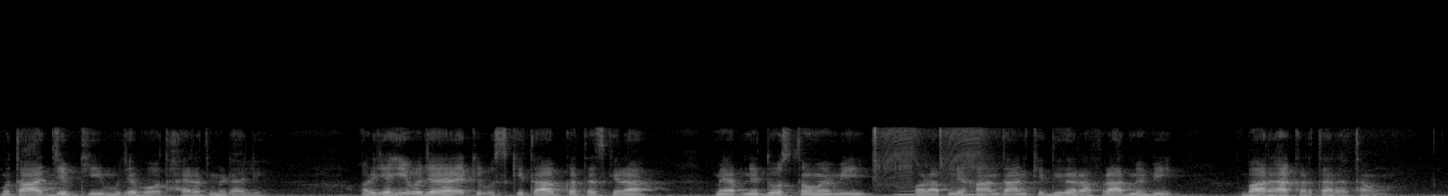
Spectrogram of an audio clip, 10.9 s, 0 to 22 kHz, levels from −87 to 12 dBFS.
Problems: none marked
